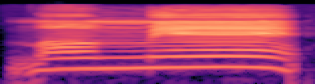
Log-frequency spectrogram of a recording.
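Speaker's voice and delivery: slow, odd monkey-like call of mummy; langur voice. Acted. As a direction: stretch it out like a langur calling. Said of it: "लंगूर की आवाज़ सुनकर". (लंगूर जैसी खिंची आवाज़ में mummy)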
